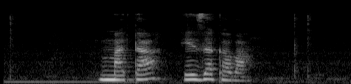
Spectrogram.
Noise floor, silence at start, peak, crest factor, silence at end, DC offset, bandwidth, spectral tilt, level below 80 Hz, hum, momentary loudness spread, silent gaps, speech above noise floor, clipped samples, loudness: -55 dBFS; 0.1 s; -12 dBFS; 16 dB; 1 s; under 0.1%; 11.5 kHz; -5.5 dB/octave; -68 dBFS; none; 20 LU; none; 29 dB; under 0.1%; -27 LUFS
